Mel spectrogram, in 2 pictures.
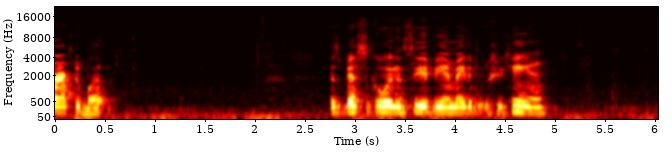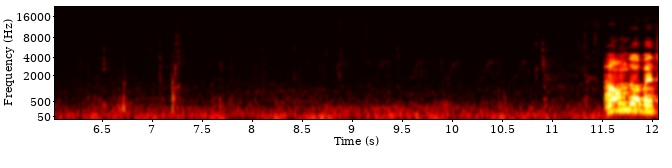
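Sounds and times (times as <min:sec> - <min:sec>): faint chewing of food: 0:05.0 - 0:11.5
soft mouth clicks: 0:10.8 - 0:11.5.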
